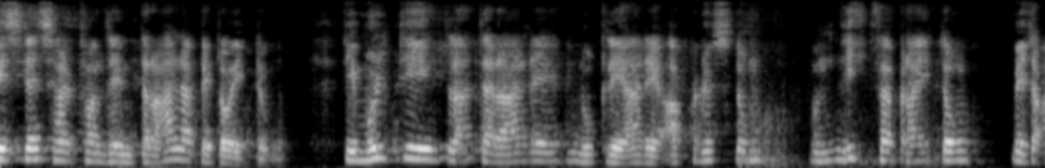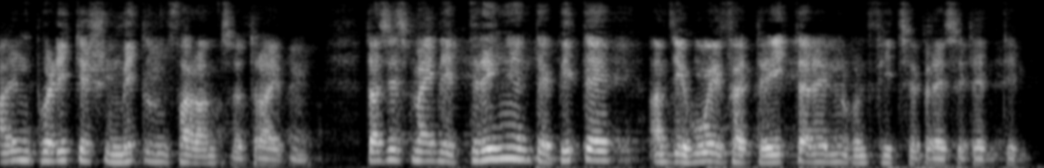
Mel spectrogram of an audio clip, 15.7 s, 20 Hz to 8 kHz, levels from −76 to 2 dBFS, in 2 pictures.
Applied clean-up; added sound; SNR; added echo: neural mask model DeepFilterNet 3.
